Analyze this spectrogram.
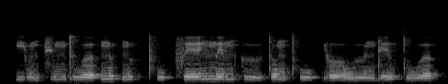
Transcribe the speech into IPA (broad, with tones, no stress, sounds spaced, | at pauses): j u˧˩ n t͡ɕ u˧˥ m d u˧ ə̯ | n u˥˨ t̚ m ɯː˧˥ k̚ t̪ʰ uː˧˩ p̚ f eː˧˥ n m e˧˥ m k ɯː˧˩ t̪ o˥˨ ŋ t̪ʰ uː˧ p̚ j ɤː˧˩ ʋ ɯː˧ n d eː˧˩ w t̪ u˧ ə̯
